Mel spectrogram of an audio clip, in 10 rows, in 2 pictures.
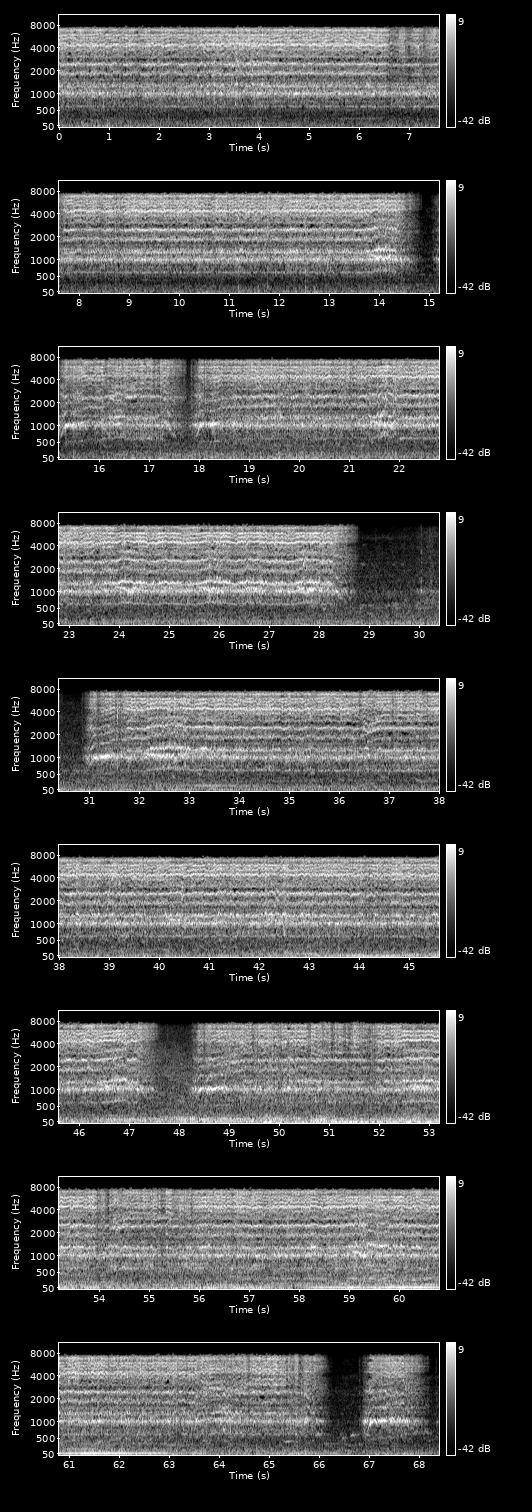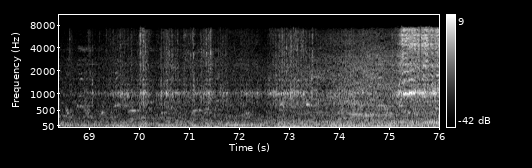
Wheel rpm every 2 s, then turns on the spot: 160, 160, 160, 160, 160, 160, 160, 90, 120, 150, 160, 160, 160, 160, 30, 80, 160, 160, 160, 160, 160, 160, 160, 110, 120, 160, 160, 160, 160, 160, 160, 160, 120, 50, 10, 20, 20, 70.
28-30 68-74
